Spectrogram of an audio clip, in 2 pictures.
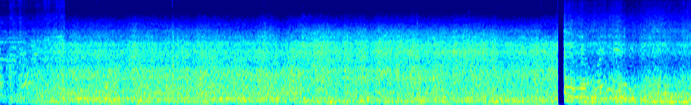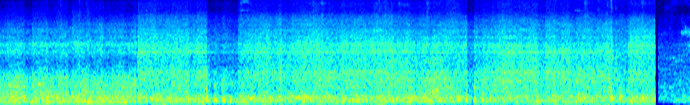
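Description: A train at Durgapur railway station, with a loud continuous rumble of rail wagons and wheels that holds steady and close for the whole stretch, with no clear talk over it.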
